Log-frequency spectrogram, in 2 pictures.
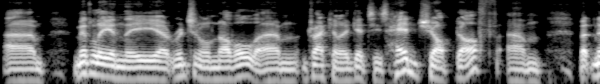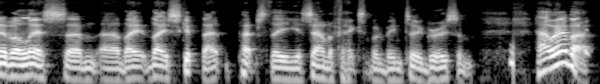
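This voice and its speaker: A man's voice: deep voice, animated, moderate pace, fairly bright tone. An older man hosting a radio show in casual review chat over a video call, rambling and hesitant with wry jokes. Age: older, around 70.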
